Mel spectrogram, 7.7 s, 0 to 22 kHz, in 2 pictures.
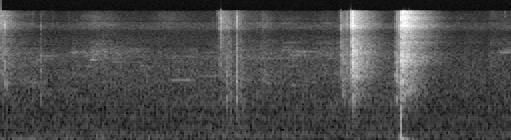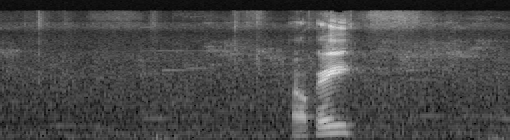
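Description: A KWC 75 competition model airsoft pistol fitted with a red and green dot reticle sight fires a few sharp, close snaps spaced seconds apart, with a brief spoken word and a squeaky scrape between shots.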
